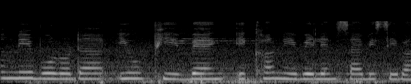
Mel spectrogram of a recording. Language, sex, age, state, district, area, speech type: Bodo, female, 18-30, Assam, Chirang, urban, read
